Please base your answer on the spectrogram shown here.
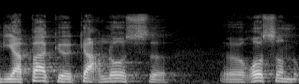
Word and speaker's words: Ghosn: Vous voyez, il n'y a pas que Carlos Rosson ou Ghosn, comme on prononce à la française, qui soit de renommée internationale, qui dirige, n'est-ce pas, Renault et Nissan.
